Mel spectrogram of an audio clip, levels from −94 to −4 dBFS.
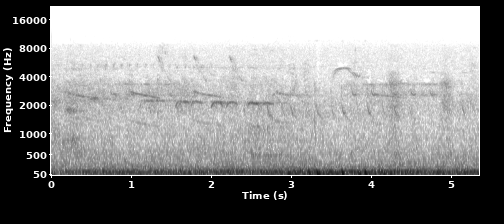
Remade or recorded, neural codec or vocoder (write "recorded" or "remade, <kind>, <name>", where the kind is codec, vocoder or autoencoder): recorded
